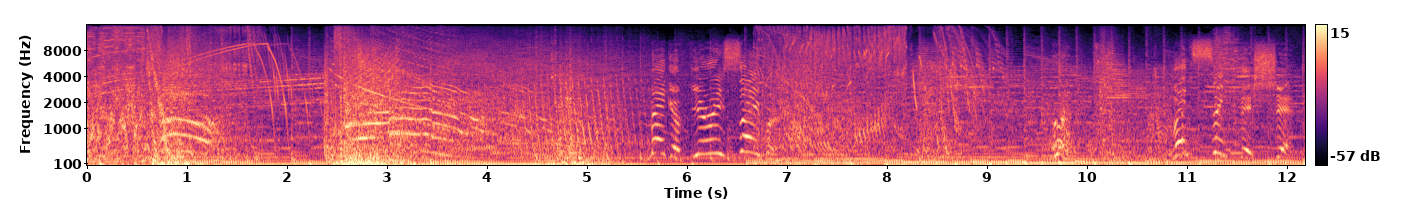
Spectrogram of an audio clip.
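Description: Action-show soundtrack music with a steady bass line, layered with sweeping sci-fi whooshes and crash effects, and brief shouted or sung voices.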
